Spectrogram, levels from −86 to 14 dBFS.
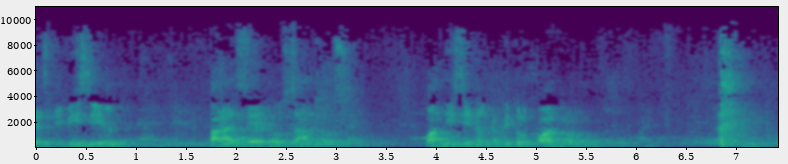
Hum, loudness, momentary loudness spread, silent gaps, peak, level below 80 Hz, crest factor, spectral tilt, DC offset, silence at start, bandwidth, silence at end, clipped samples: none; -22 LUFS; 19 LU; none; -4 dBFS; -76 dBFS; 20 dB; -4 dB/octave; under 0.1%; 0 s; 10.5 kHz; 0 s; under 0.1%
